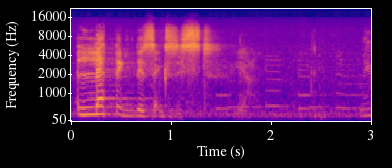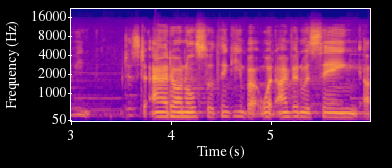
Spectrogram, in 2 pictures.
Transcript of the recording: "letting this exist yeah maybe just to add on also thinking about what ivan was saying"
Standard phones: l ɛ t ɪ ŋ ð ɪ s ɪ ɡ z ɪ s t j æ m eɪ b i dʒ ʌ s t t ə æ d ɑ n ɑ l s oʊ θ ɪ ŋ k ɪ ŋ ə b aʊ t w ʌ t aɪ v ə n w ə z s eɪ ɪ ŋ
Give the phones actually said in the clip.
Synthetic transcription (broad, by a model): l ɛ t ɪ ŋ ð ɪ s ɪ ɡ z ɪ s t j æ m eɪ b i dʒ ʌ s t t æ d n ɑ l s oʊ θ ɪ ŋ k ɪ ŋ ə b aʊ t w ʌ t aɪ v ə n w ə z s eɪ ɪ ŋ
